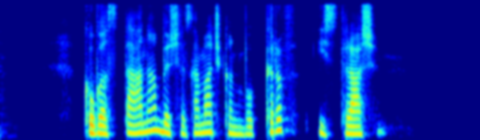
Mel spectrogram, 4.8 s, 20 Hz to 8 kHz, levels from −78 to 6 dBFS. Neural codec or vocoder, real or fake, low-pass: codec, 16 kHz, about 1 kbps, DyCAST, with the encoder's durations; fake; 7.2 kHz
